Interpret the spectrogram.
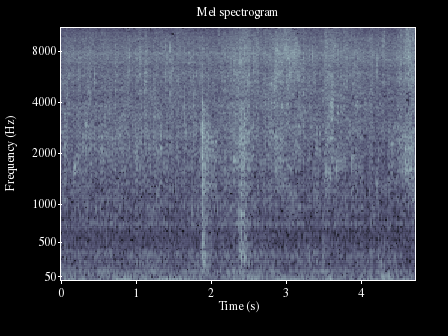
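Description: Chicken and tomato masala sizzling in hot oil in a pan, stirred with a wooden spatula that scrapes and knocks against the pan, most sharply about two seconds in.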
